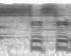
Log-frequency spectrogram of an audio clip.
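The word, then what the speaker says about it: tsetse: फ्लाई is known as सीसी फ्लाई और टिट्सी फ्लाई। सीसी फ्लाई या टिट्सी फ्लाई भी बोलते हैं इसको, ध्यान से देखिएगा, या टी साइलेंट होगा या एस साइलेंट होगा, टिट्सी फ्लाई और सीसी फ्लाई, और इसको ट्रांसमिट करता है कौन?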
